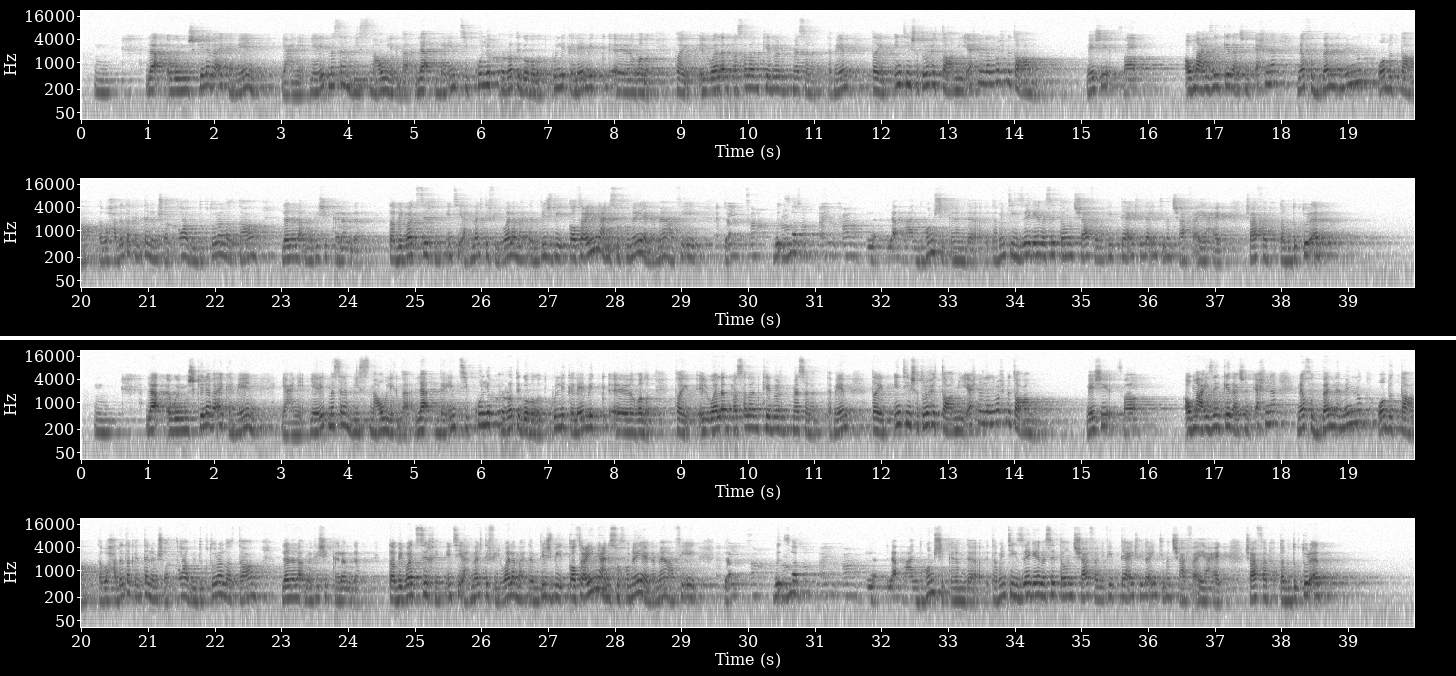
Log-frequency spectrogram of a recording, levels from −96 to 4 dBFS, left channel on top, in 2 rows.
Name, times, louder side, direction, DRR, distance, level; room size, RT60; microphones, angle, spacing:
voice 1, 0.2-2.6 3.0-14.4 15.1-15.8 16.5-22.6 23.0-24.2 24.6-29.2 29.6-29.7 30.4-30.7 31.8-38.6, right 3 dB, 50° right, 6 dB, 1.0 m, -28 dB
voice 2, 6.1-6.4 15.7-15.9 21.2-21.5 23.8-24.1 29.5-31.7 32.0-32.4, equal, 65° left, 0 dB, 2.5 m, -44 dB
24.0 x 19.0 x 2.3 m, 2.1 s
head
